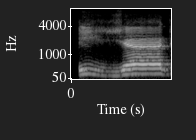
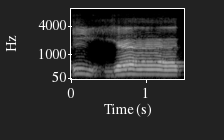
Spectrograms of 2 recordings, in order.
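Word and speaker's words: إِيَّاكَ: अब ये इय्याक, इसमें देखें, हमजा याजेर ई तो है, लेकिन यहाँ ई खींच नहीं रहे। हिज्जे तो वैसे ही होगी जैसे हमजा याजेर ई या मद्दा की होती है, लेकिन पढ़ने का अंदाज वो नहीं है। पढ़ने का अंदाज मुशद्दद का, या मुशद्दद का पढ़ने का अंदाज या मद्दा से अलग होता है।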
